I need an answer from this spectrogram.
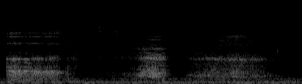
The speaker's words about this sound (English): You're making me yawn.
